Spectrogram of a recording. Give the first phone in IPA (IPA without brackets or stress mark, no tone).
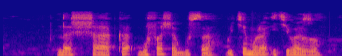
n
